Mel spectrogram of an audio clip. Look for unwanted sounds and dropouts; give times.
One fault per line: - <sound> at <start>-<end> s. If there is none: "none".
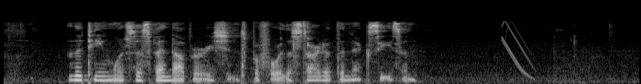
- chirp at 5.0-5.4 s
